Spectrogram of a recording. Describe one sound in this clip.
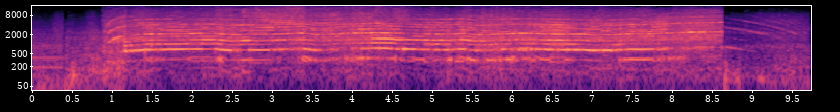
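A small trimmer router whines steadily while cutting wood.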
